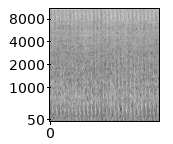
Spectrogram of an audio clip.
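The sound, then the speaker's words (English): A helicopter ferrying people out of flood-prone areas in Bangula, Nsanje, its rotor beating in a steady, rapid rhythmic thump over a loud, continuous engine roar. “As you can hear in the background, that is the sound of a helicopter, which is ferrying people from the flood-prone areas, and one of them is Bangula here in Nsanje.”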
